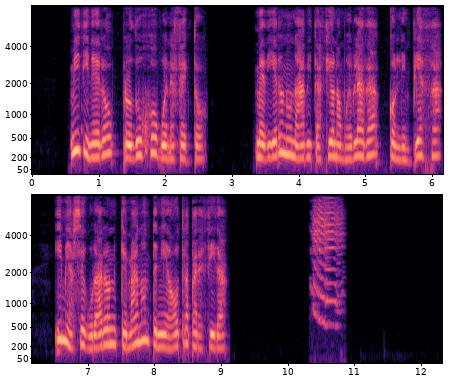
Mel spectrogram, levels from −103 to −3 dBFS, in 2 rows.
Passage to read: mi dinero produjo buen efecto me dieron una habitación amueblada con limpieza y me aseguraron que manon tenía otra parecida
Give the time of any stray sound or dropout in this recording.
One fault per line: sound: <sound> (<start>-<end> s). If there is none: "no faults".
sound: squeak (10.3-10.9 s)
